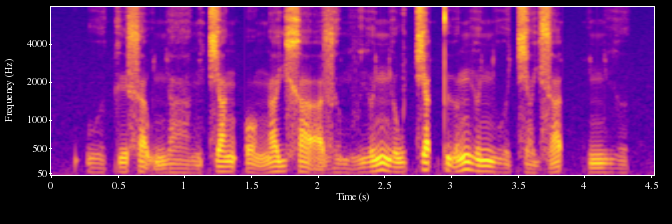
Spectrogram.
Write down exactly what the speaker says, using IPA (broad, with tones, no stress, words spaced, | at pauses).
ʔṳ˨˩ə̯ke˨˦sa̰˧˨wɲa̤ː˨˩ŋ t͡ɕa˧ŋʔɔ˧˩ ŋa˧jxa̰ː˧˨zə̤˨˩mvi˨˦ə̯ ɲə˨˦w t͡ɕa˦˥t̚t̪ɨ̰˧˥ə̯ŋi˧ə̯ ɲṳ˨˩ə̯t͡ɕa̤˨˩jza˦˥t̚ | ɲi̤˨˩ə̯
